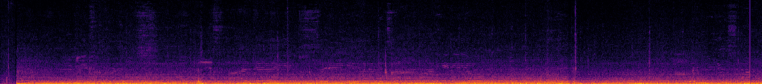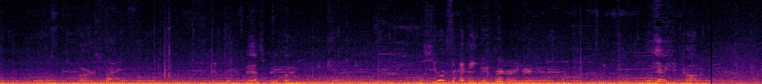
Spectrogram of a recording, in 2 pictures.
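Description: A car driving along a road, heard from inside the cabin: steady, loud low engine and road noise that starts suddenly just after the start, with music and a voice over it.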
